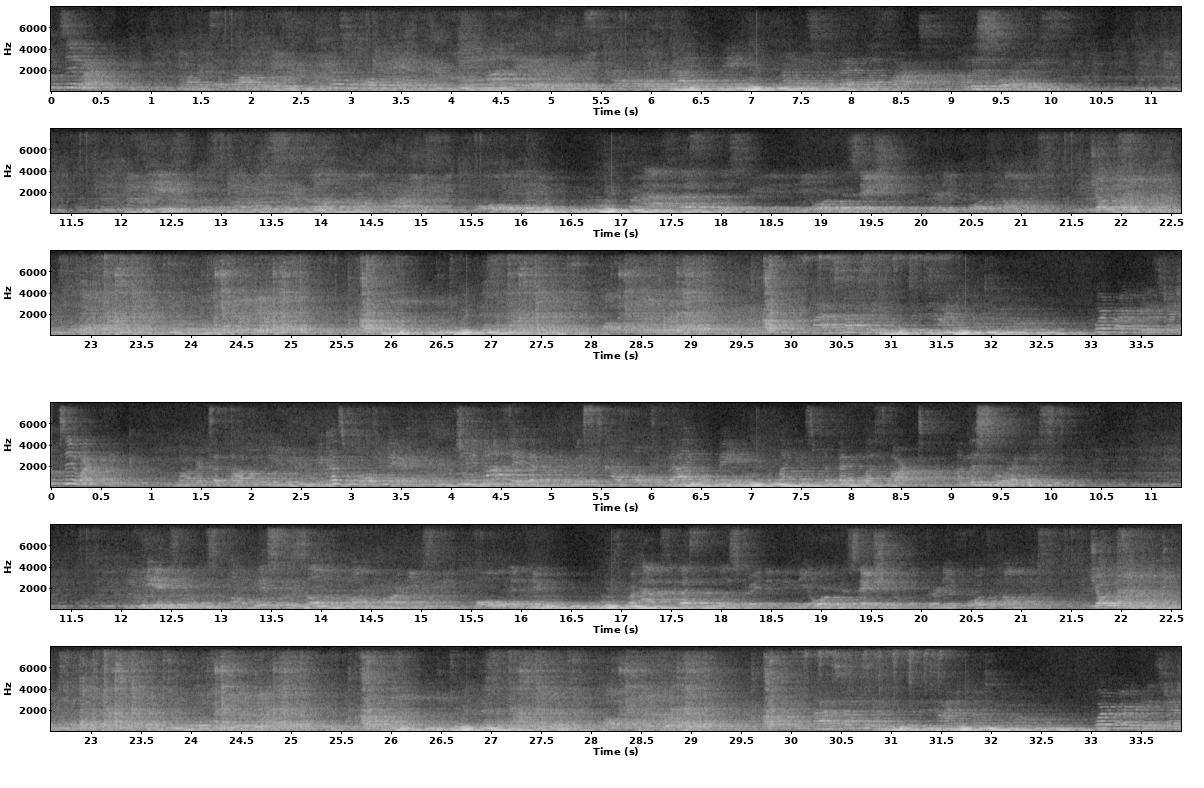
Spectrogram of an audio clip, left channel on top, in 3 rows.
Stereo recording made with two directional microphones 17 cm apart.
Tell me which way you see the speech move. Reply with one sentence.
You can hear the speech travel towards the left.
